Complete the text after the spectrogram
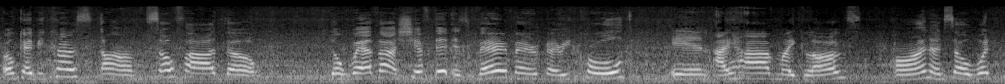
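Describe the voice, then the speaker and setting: A woman's voice: high voice, slow. A woman chatting casually as she films a sailing vlog from the deck of a sailboat, explaining things with many fillers. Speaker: sailing vlogger. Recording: windy outdoor phone recording. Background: wind and water noise.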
